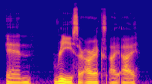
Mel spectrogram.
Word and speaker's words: RXII: Marked by 8, and Reese, or RXII. I'm pretty sure you say his name Reese.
